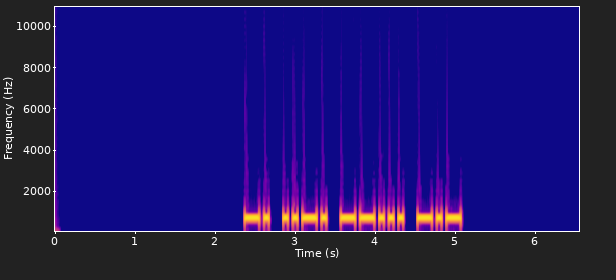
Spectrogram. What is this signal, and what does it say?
Morse code, heard as a keyed tone, about 20 wpm, 700 Hz. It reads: NF7K
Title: USA Call Signs - 4 Characters - Repeated 2x - 20wpm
